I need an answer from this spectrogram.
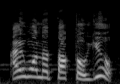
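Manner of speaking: confrontational. Retold or imitated. Aunt confronting the doctor, retold confrontational demand. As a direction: act out demanding a word with him.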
